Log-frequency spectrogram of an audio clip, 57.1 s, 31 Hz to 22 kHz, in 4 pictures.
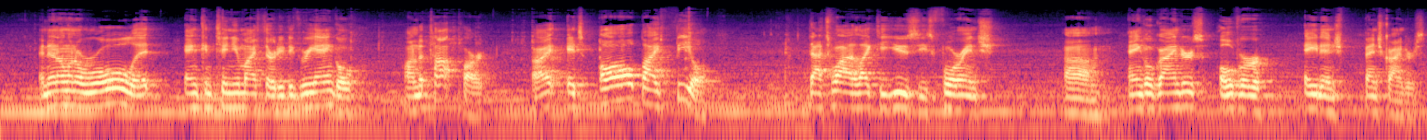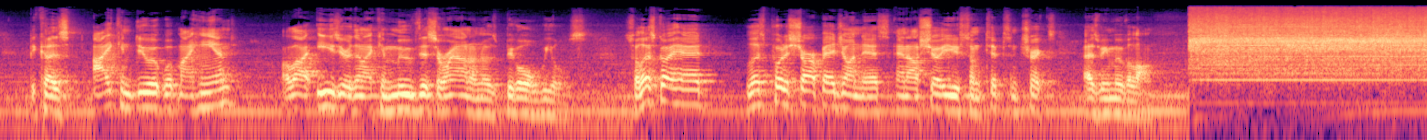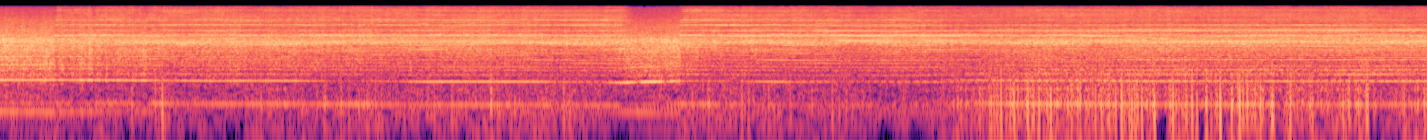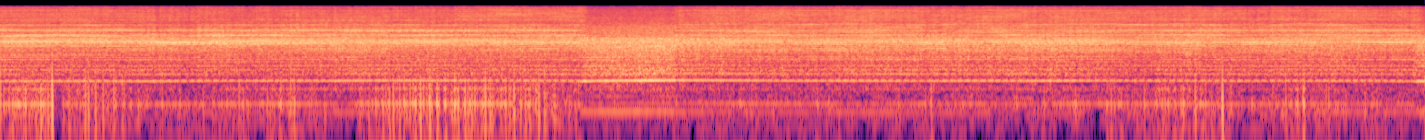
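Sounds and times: angle grinder grinding metal: 26.2 - 57.0.

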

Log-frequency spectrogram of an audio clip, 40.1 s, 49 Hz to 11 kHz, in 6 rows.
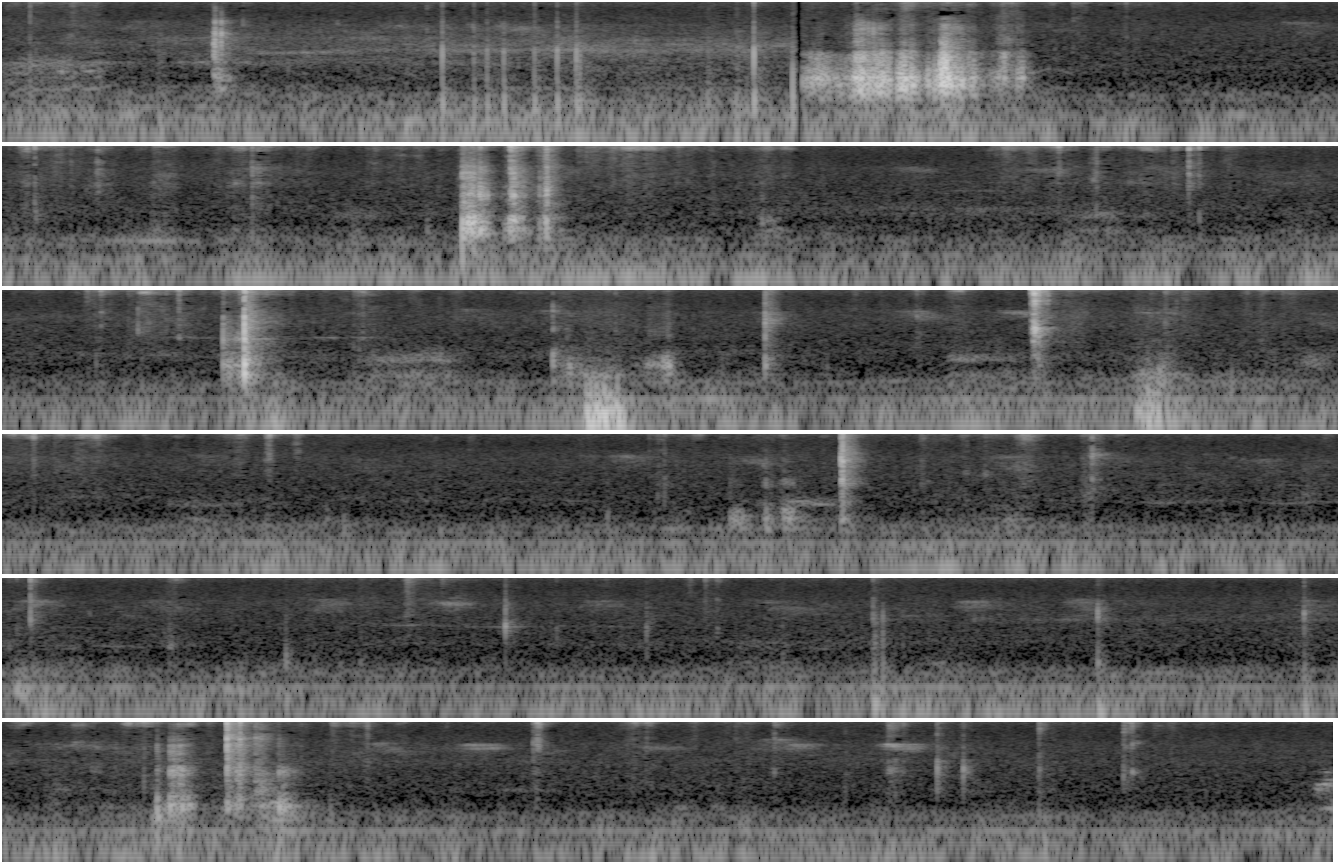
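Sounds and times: wooden pieces clicking and tapping: 36.0 - 39.3.

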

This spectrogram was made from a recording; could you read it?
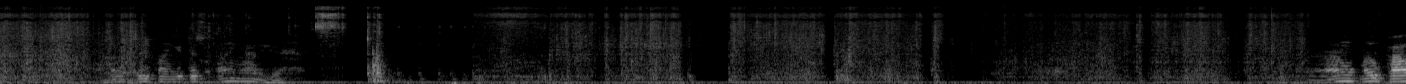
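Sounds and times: cardboard and bag rustling: 4.9 - 13.2.

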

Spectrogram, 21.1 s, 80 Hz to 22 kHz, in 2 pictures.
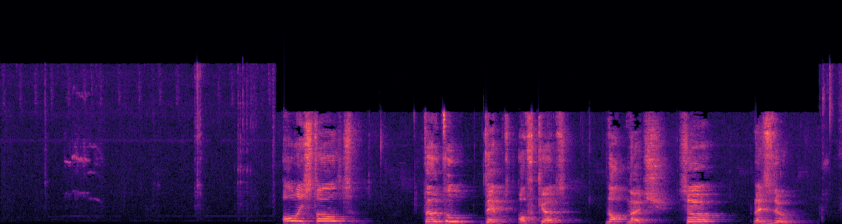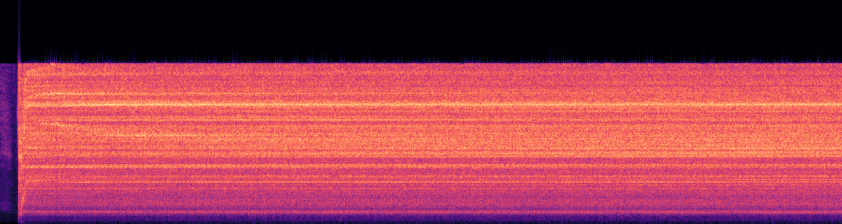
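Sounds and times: milling machine hissing: 10.7 - 21.0.

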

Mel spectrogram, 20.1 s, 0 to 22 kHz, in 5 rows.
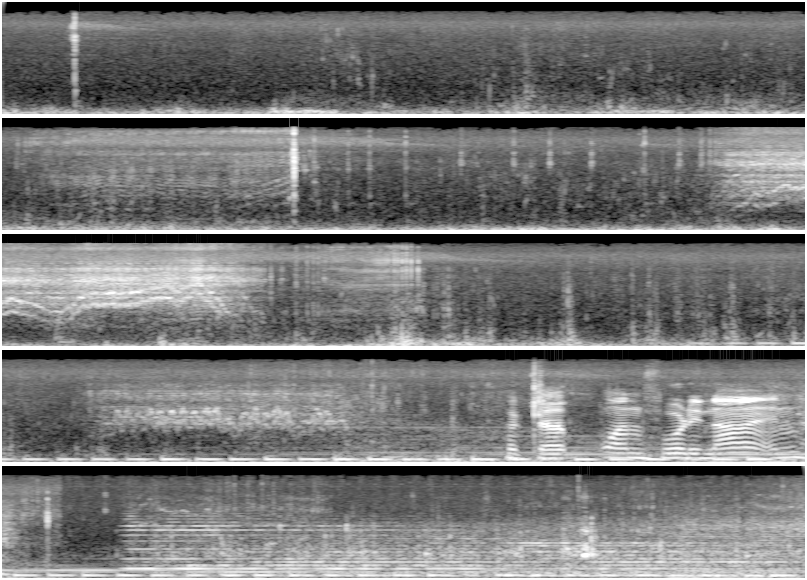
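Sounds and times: choppy water rushing: 0.0 - 20.0
wind: 0.0 - 20.0
wavering high whine: 12.0 - 20.0.

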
